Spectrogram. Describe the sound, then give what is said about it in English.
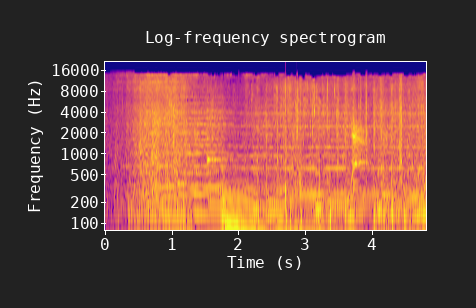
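Hooves of a horse ridden down a slope thud in a steady patter under sustained music, the clatter staying moderately loud throughout. “Billy rides a horse down a slope and halts the stagecoach.”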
